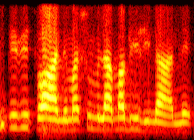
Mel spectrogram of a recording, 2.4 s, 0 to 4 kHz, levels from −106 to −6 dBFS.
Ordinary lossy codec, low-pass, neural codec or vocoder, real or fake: none; 3.6 kHz; none; real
